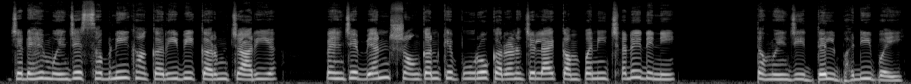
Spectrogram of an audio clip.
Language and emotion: Sindhi, sad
